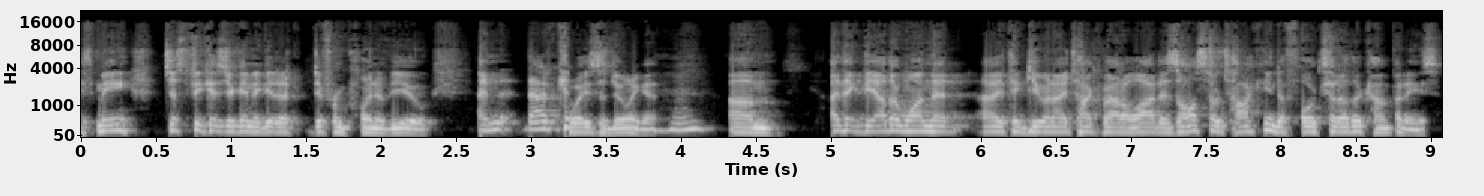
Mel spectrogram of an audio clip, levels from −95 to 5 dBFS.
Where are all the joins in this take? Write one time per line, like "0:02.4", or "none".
0:03.2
